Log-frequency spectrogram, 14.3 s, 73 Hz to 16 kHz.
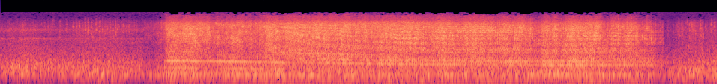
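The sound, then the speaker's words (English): A propeller plane's engine drones steadily and loudly, swelling in after a few seconds of softer rumble, holding a constant buzzing hum with a low tonal whine before easing off near the end, with no voices; the plane flies a woman 300 miles far up north to work. “there can't be many women in the world who fly 300 miles to work and back every day.”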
